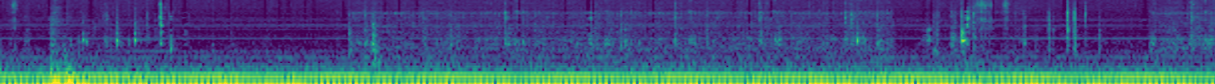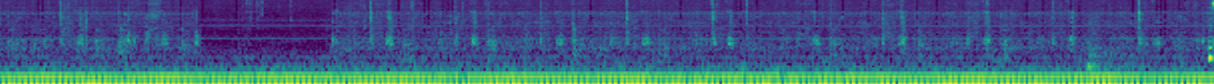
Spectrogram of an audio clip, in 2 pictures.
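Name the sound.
small sewing machine stitching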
